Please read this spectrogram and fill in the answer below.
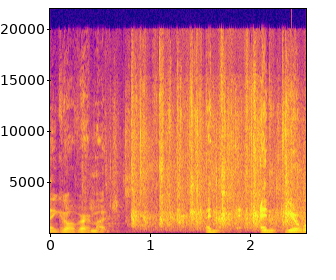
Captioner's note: applause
